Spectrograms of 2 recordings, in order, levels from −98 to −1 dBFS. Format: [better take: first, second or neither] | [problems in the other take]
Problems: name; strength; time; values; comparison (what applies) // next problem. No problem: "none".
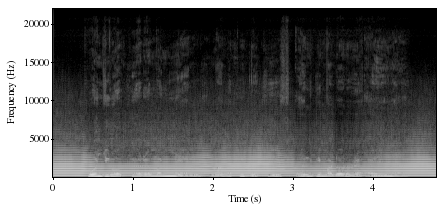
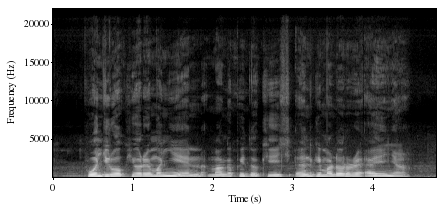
second | background sound (Trumpet); 3 dB above the speech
